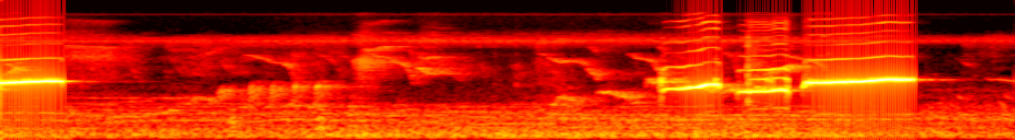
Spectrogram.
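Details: Song of a female white-rumped shama, played to provoke males: a brief loud whistle, a quiet pause, then a rising whistled phrase ending on a long sustained note.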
